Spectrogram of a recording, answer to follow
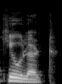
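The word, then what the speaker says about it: culet: है इसको बोलते हैं क्यूलेट। क्यूलेट अक्सर लोग इसे कल्ट बोलते हैं लेकिन कल्ट ठीक प्रोनाउंसिएशन नहीं है। सो यह क्यूलेट है।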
